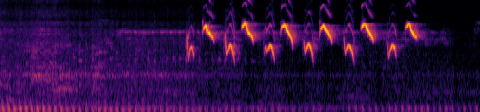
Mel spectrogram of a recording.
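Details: Gelatik batu, a cinereous tit, used as a master recording to prompt silent kept birds into song: after a low hum, a run of nine high, piercing two-note phrases, each dropping in pitch, delivered in quick even succession.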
